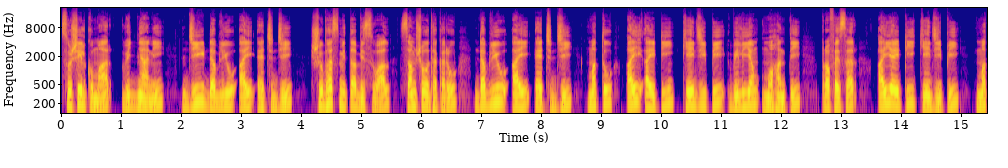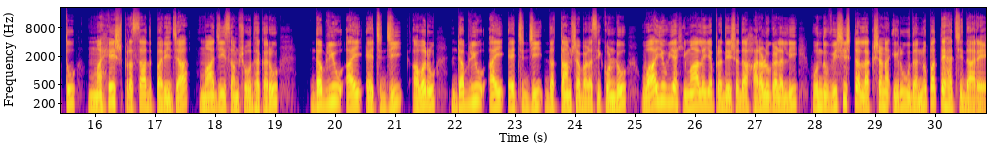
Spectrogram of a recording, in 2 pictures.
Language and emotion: Kannada, neutral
